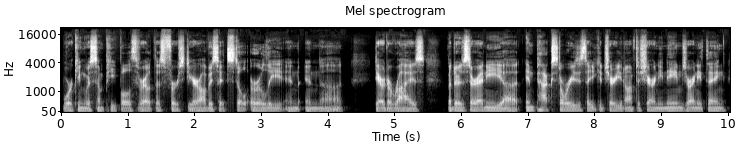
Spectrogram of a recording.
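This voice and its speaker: A man with a very low voice hosts a relaxed interview. His questions wander and are padded with "like" and "um". He talks at an easy conversational pace. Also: a little fast, vocal fry. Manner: rambling, filler-heavy questions. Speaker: podcast host.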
